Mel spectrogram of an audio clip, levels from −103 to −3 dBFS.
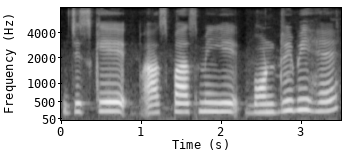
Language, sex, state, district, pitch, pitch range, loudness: Hindi, female, Madhya Pradesh, Umaria, 240 Hz, 225-275 Hz, -18 LUFS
